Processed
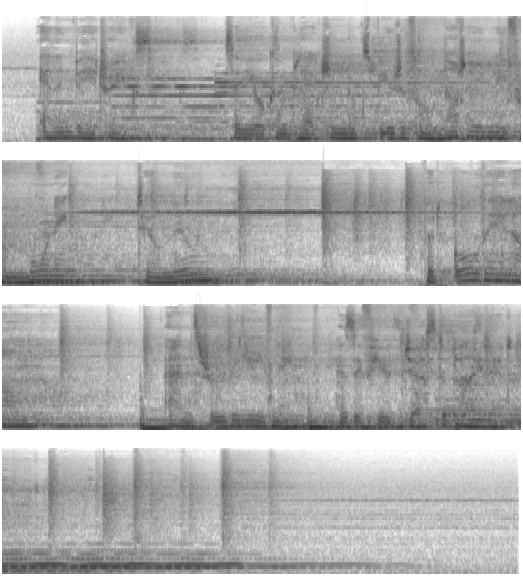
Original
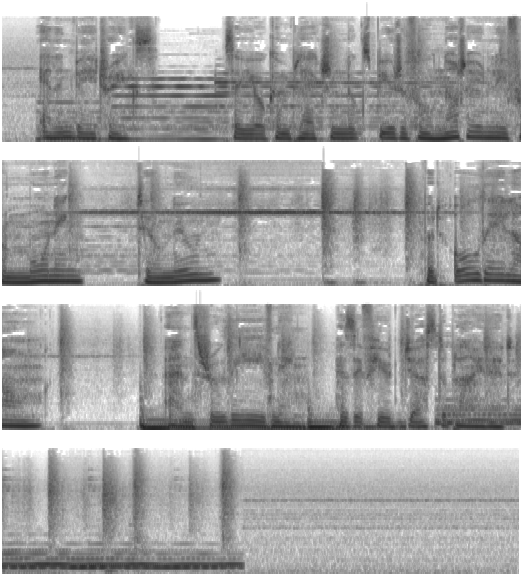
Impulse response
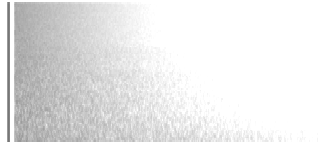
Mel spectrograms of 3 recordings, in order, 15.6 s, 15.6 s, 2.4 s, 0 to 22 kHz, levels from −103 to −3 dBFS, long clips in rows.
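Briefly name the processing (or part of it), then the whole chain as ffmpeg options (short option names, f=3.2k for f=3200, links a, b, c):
cave: -filter_complex "[0:a]aecho=1:1:349:0.251[a];[1:a]atrim=start_sample=2205[b];[a][b]afir=irnorm=-1:irlink=0,asettb=1/sr,asplit=3[c][d][e];[c]atrim=end=10.744[f];[d]atrim=start=10.74:end=11.48,asetpts=PTS-STARTPTS,afade=t=in:d=0.004:c=qsin,afade=t=out:st=0.736:d=0.004:c=qsin,aecho=1:1:6.6:0.72,atrim=end_sample=32634[g];[e]atrim=start=11.476[h];[f][g]acrossfade=d=0.004:c1=hsin:c2=qsin[i];[i][h]acrossfade=d=0.004:c1=qsin:c2=hsin,volume=-6.5dB"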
